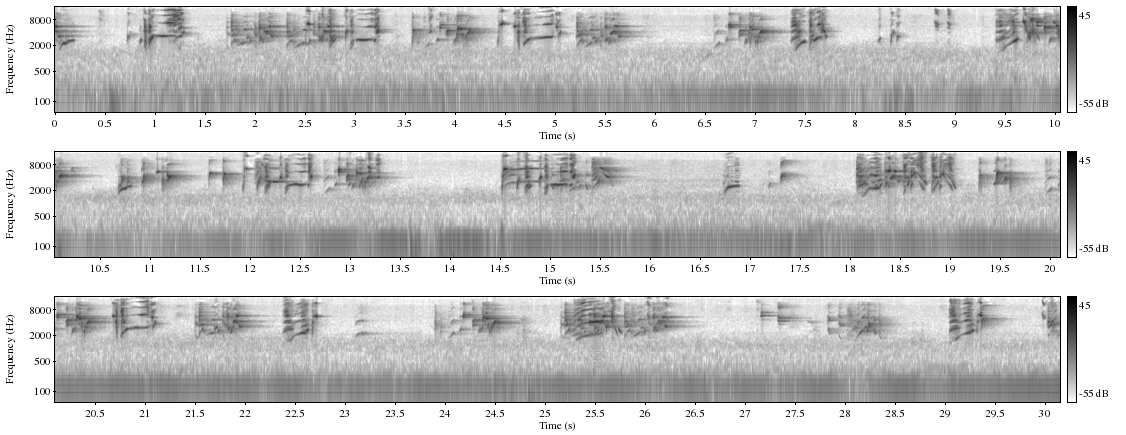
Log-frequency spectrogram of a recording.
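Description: European goldfinches twittering: quick bursts of high, chattering notes every second or so, some overlapping, with a steady low hum underneath.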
